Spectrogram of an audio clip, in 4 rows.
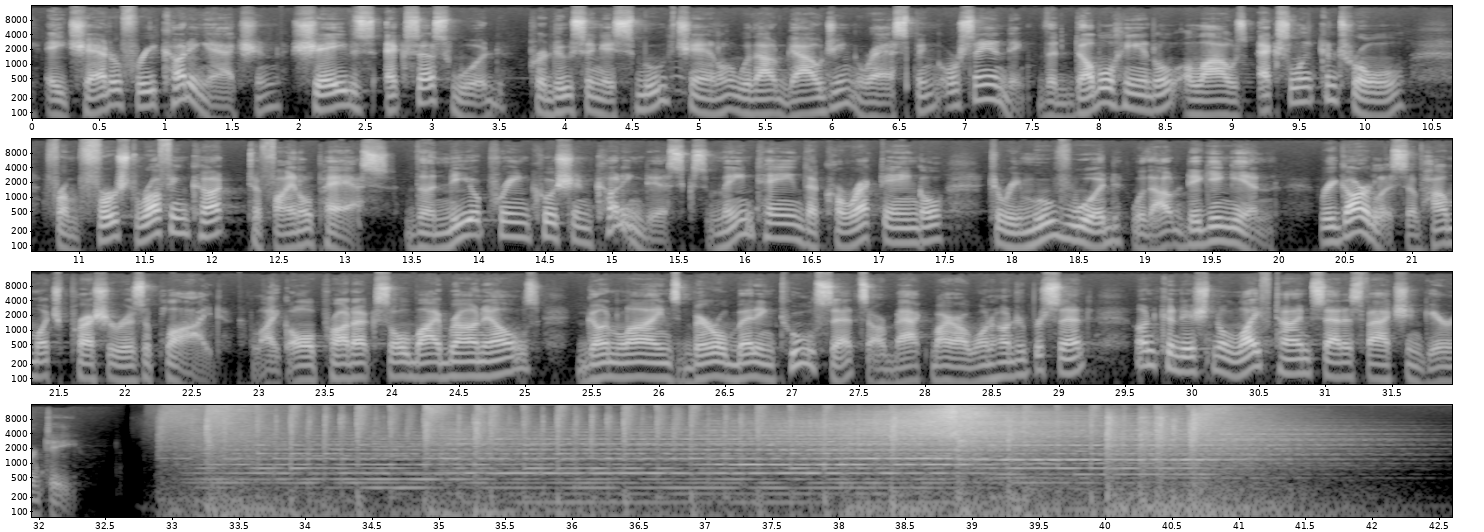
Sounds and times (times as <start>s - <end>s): Speech: 0.0s - 32.3s
Music: 32.8s - 42.6s.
